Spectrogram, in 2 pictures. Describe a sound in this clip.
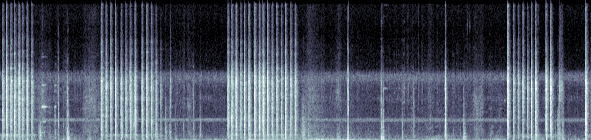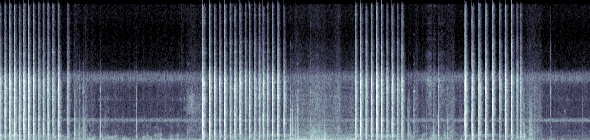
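A ratchet wrench clicks rapidly in short bursts.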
